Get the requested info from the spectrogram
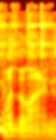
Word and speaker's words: Mundelein: Mundelein.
